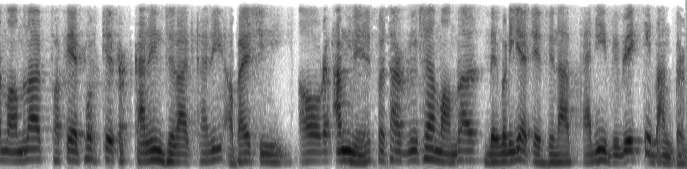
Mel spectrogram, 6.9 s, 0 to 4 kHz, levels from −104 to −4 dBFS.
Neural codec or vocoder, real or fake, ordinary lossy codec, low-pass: codec, 16 kHz, 0.5 kbps, X-Codec, HuBERT features, trained on general audio; fake; AAC, 32 kbps; 3.6 kHz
